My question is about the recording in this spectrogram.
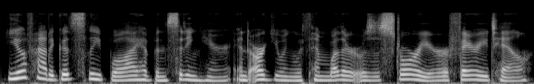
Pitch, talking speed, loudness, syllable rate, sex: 205 Hz, 280 wpm, -17 LUFS, 6.1 syllables/s, female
